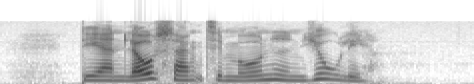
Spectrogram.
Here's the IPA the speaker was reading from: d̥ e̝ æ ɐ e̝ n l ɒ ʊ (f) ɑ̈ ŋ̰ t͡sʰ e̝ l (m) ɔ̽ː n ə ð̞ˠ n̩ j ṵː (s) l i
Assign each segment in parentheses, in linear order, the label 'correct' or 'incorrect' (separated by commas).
incorrect, correct, incorrect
